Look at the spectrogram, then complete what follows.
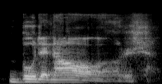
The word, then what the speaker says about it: boudinage: i've described it here i'd say boudinol absolutely that is the best way to say it a heavy french accent uh leering um and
